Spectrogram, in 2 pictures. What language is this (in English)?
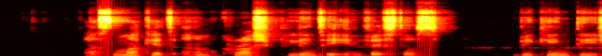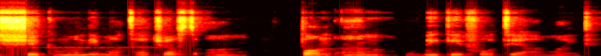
Nigerian Pidgin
